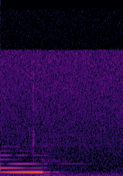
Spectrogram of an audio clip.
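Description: A single piano note on a Shigeru Kawai piano, held and fading, then cut off by the damper about two-thirds of a second in, leaving near silence.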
